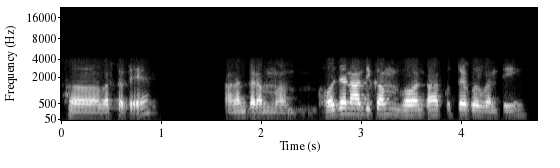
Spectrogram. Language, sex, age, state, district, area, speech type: Sanskrit, male, 30-45, Telangana, Nizamabad, urban, conversation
